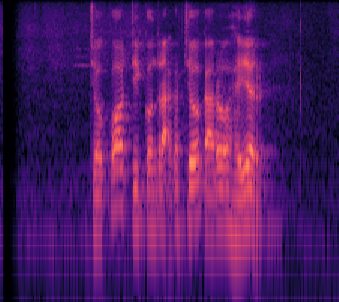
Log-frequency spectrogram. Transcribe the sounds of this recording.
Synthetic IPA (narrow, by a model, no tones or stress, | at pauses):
d̥ʒ̥ɔ̤kɔd̪̥i̤kɔnt̪ɾa̰ʔkəd̥ʒ̥ɔ̤kaɾoɦejər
